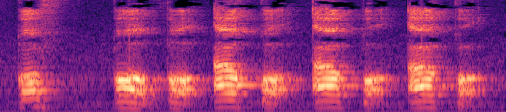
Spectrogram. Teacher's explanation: huruf qaf dia duduk di kawasan yang awal lidah. Bawah sikit kerengkung. Awal lidah ni adalah huruf qaf.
